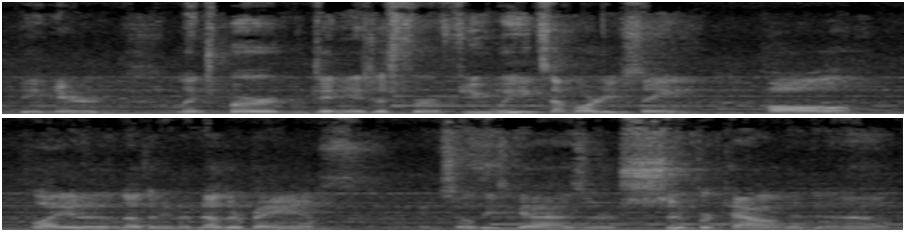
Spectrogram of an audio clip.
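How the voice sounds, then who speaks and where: A man's voice: mid-range voice, steady tone, moderate pace, far from the mic, over music, low-quality recording. A man interviewing a band in a casual, loose way, often stumbling over his words. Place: large rehearsal space.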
